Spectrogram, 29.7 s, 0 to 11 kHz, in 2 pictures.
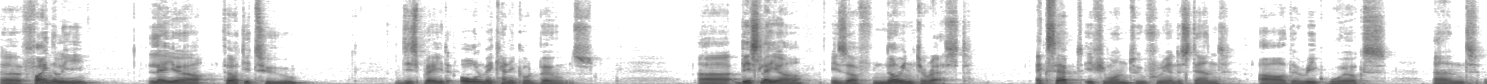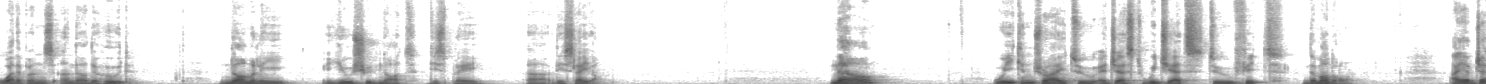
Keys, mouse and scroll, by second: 0.3 Tab, 0.8 Tab, 2.4 click, 3.9 middle click, 24.4 middle click.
